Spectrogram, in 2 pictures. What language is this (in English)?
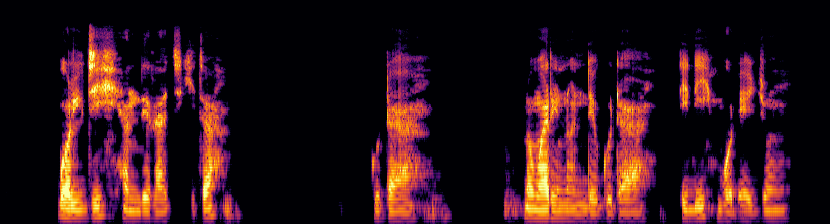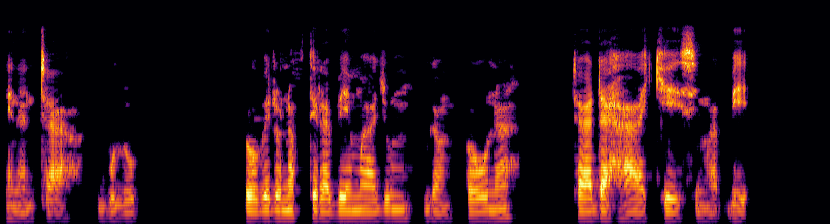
Fula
